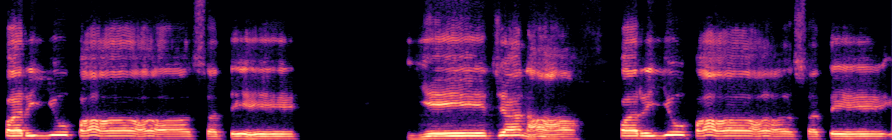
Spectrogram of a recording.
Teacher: Instead of visarga, fakara will be pronounced because pa is there.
